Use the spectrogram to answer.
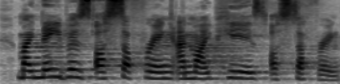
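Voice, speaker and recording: Through noticeable background noise comes a woman's high voice with ordinary pitch variation. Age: young. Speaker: conference delegate. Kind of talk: political speech.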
